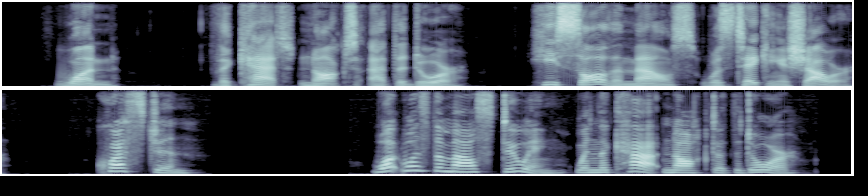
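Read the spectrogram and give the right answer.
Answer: He was taking a shower.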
